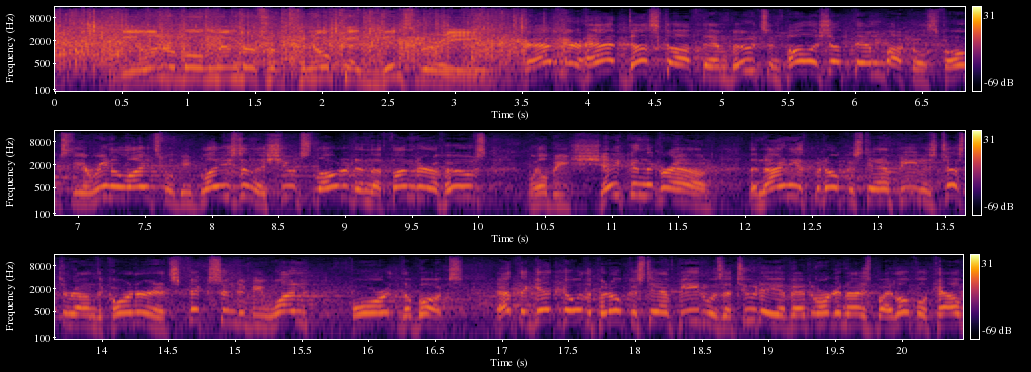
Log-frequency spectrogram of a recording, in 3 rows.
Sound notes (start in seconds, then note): 4.2 some Applause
